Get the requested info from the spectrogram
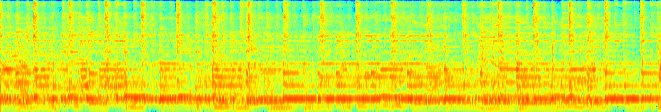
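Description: Live bluegrass band playing an instrumental passage: banjo and acoustic guitar over upright bass and fiddle, with a steady drum beat of evenly spaced ticks.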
